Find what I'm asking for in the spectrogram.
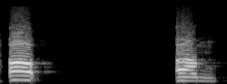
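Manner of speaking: usual speaking voice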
